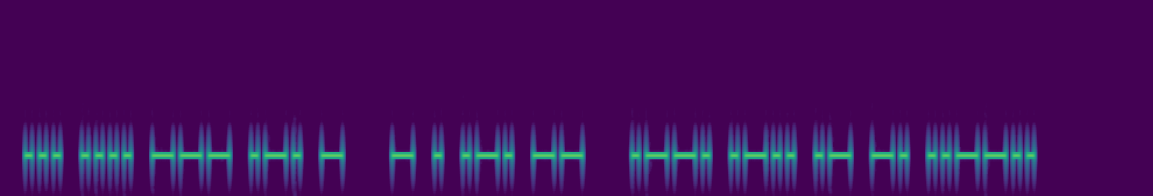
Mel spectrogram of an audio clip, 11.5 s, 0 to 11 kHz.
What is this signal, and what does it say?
Morse code, heard as a keyed tone, about 17 wpm, 700 Hz. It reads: SHORT TERM PLAN?
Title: Sentences from Top 1000 Words - Review Part 4 - 17wpm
